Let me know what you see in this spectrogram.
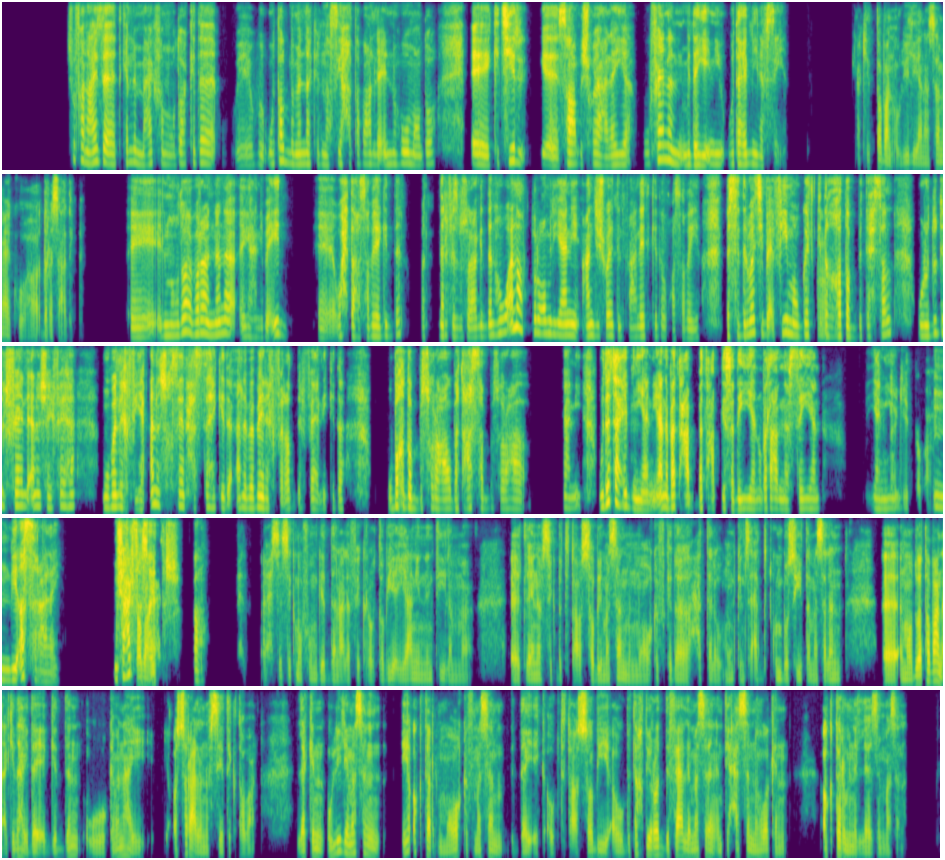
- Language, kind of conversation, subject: Arabic, advice, إزاي بتتعامل مع نوبات الغضب السريعة وردود الفعل المبالغ فيها عندك؟
- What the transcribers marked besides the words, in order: other background noise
